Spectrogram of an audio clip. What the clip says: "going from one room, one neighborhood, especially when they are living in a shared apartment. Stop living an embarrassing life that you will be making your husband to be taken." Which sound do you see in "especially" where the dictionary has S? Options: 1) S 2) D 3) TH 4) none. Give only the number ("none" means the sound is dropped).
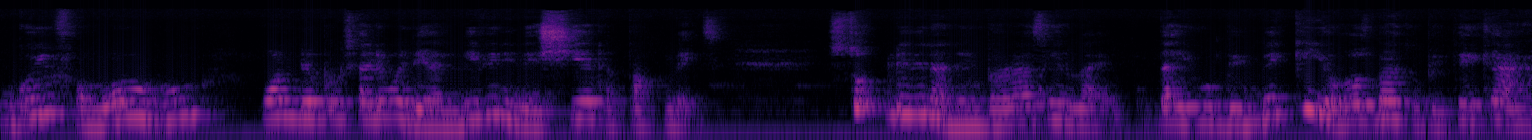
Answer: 4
